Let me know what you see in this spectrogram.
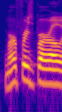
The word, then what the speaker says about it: Murfreesboro: Murfreesboro is pronounced with two syllables, Murfreesboro.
